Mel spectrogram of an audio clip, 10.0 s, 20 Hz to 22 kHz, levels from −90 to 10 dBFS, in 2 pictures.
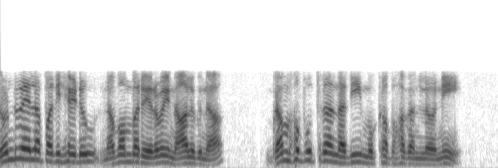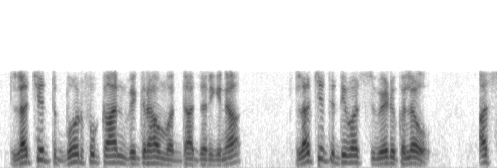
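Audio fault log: Throughout, AMR narrowband mobile codec. The band runs only from 200 Hz to 3.7 kHz. Speech sounds plainly buzzy and synthetic, which fits a 7.4 kbps mode.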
